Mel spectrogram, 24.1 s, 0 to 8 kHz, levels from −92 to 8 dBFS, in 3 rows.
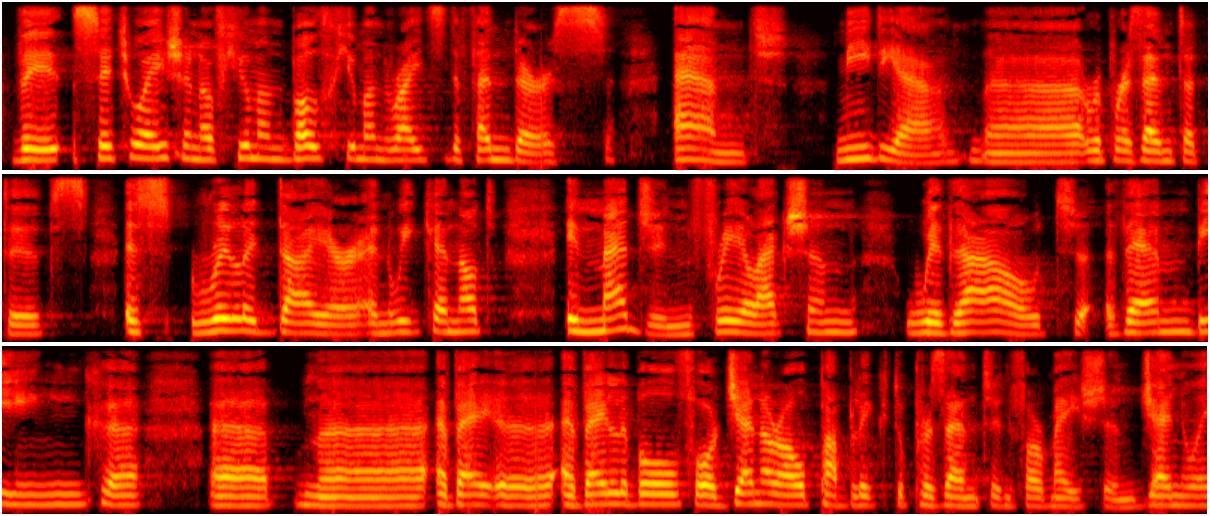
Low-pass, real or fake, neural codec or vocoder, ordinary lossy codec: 7.2 kHz; real; none; none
